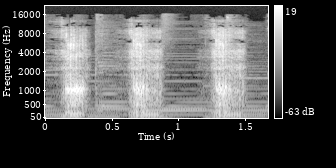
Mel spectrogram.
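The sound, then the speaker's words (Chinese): A voice imitates a pig's snorting oink three times in an even rhythm, in the French way of saying a pig's call, like the sound of a pig's snout: each a short, nasal, grunting burst of moderate loudness with brief pauses between. “我觉得法语的说法最像猪叫，它有点像猪鼻子发出的声音，就像这样。”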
